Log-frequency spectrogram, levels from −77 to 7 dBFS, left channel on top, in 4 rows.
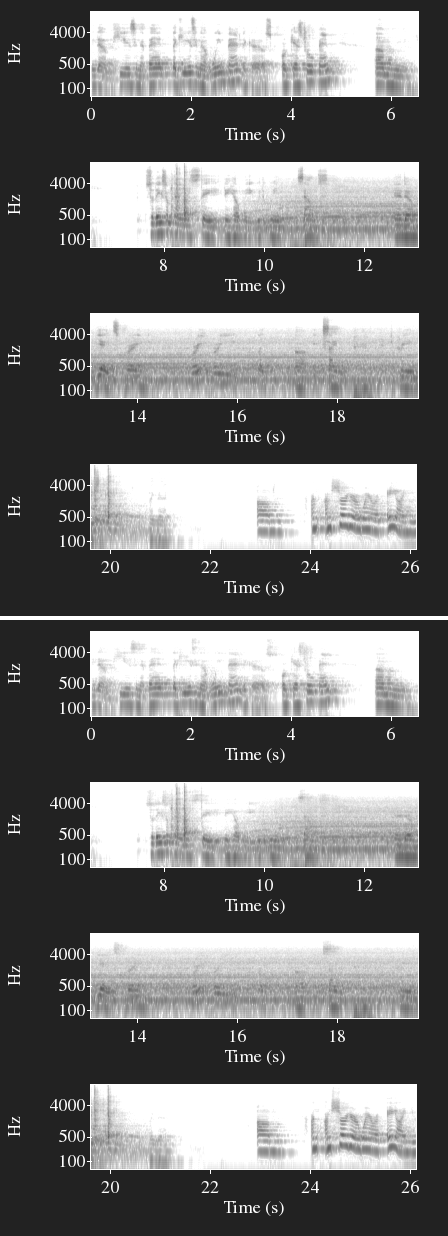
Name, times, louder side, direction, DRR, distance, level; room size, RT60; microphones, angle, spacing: voice 1, 0.0-4.8 5.7-6.5 7.6-11.3 12.6-14.3 15.0-16.0 16.4-16.6 17.1-19.8 20.8-21.1, left 2 dB, 60° left, 10 dB, 4.5 m, -38 dB
Mechanical fan, 8.0-20.9, equal, 5° right, 1.5 m, -38 dB
voice 2, 22.9-23.4 24.0-26.1, right 1 dB, 30° right, 7 dB, 3.6 m, -37 dB
29.5 x 28.5 x 6.1 m, 0.95 s
head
